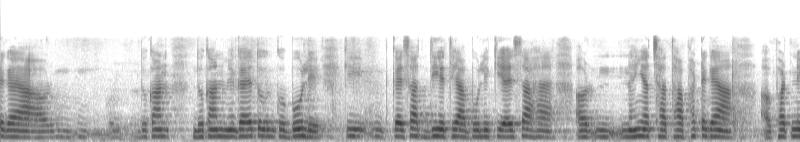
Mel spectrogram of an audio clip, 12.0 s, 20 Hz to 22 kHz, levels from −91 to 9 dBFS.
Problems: none marked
